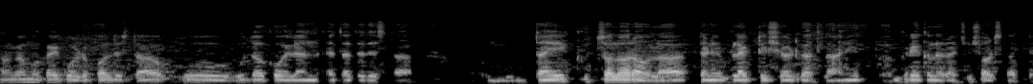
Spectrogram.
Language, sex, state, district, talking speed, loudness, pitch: Konkani, male, Goa, North and South Goa, 145 wpm, -25 LUFS, 105 Hz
